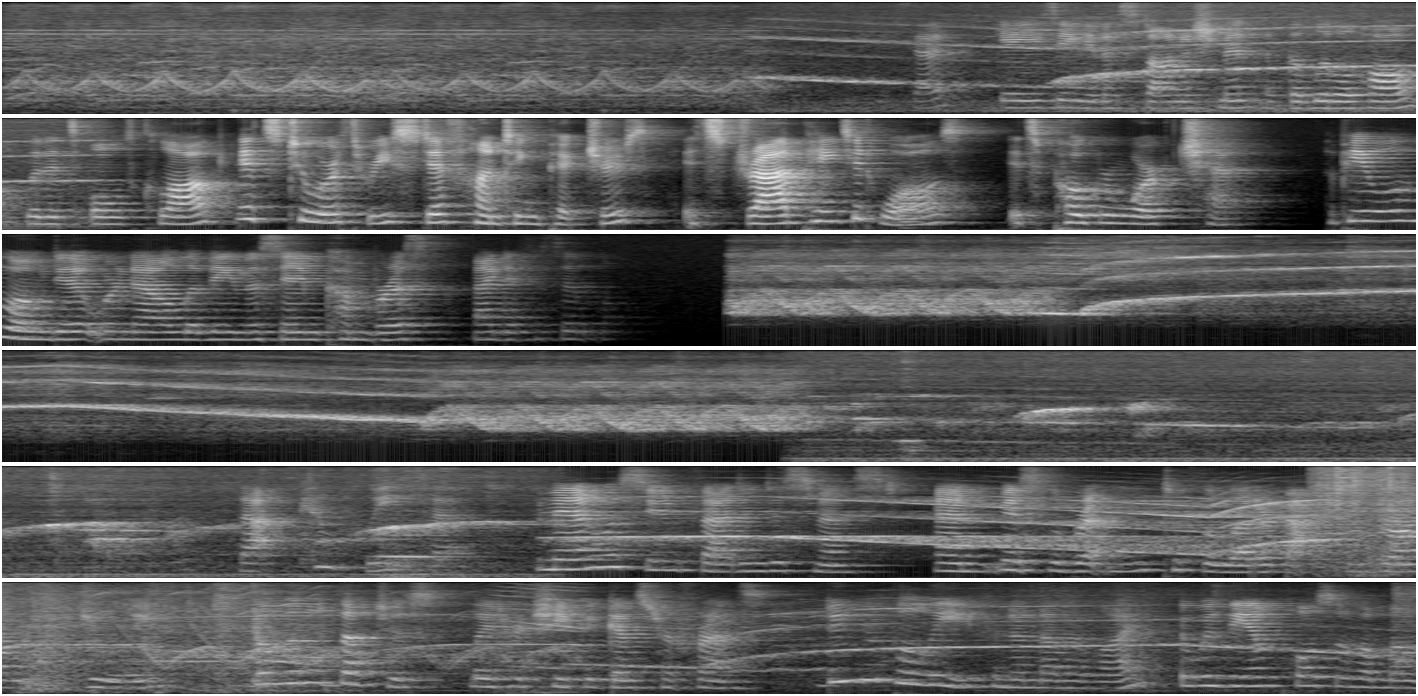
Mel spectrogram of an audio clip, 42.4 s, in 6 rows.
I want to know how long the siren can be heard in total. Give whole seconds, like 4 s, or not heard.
32 s.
